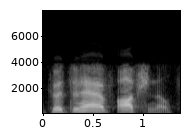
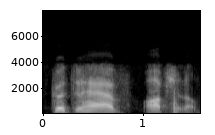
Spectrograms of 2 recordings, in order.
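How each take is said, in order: Both takes have the same delivery.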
